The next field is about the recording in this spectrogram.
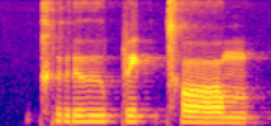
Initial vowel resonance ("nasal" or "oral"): oral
